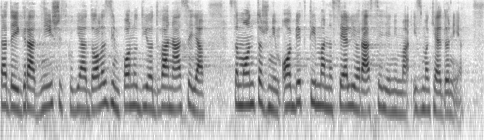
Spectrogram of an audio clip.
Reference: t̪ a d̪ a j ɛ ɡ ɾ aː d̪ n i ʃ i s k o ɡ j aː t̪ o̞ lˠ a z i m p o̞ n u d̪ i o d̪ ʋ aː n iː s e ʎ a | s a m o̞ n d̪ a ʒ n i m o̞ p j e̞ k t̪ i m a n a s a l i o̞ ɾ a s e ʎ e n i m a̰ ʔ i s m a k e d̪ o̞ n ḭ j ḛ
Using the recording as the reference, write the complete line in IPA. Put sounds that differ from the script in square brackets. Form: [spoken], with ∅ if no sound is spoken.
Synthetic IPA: t̪ a d̪ a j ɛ ɡ ɾ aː d̪ n i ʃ i s k o ɡ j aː [d̪] o̞ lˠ a z i m p o̞ n u d̪ i o d̪ ʋ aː n [aː] s e ʎ a | s a m o̞ n [t̪] a ʒ n i m o̞ [b] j e̞ k t̪ i m a n a s [e] l i o̞ ɾ a s e ʎ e n i m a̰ ʔ i [z] m a k e d̪ o̞ n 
